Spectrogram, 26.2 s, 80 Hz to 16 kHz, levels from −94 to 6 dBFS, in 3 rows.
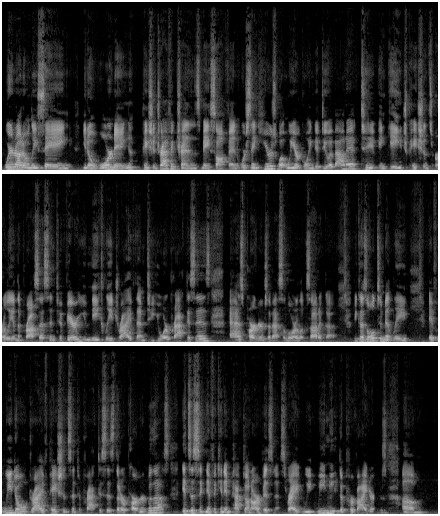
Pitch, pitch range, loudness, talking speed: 165 Hz, 145-190 Hz, -30 LUFS, 165 wpm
